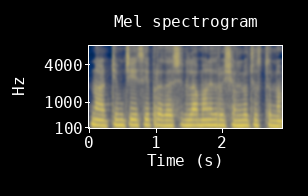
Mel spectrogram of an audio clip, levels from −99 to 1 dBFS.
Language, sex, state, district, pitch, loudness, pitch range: Telugu, female, Andhra Pradesh, Krishna, 190 Hz, -11 LUFS, 185-195 Hz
